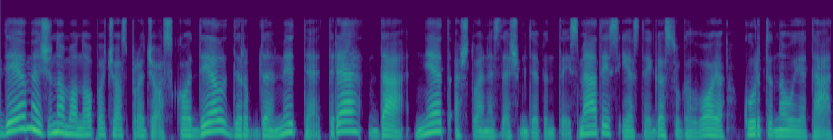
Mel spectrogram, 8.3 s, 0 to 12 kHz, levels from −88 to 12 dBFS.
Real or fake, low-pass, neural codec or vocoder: real; 7.2 kHz; none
